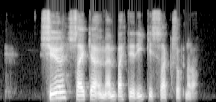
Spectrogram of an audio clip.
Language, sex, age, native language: Icelandic, male, 30-39, Icelandic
